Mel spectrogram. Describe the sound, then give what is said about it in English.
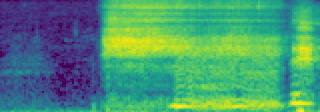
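A long, breathy yawn from afternoon tiredness, drawn out for about a second with a faint voiced groan, then ending in a short, sharp exhale. “Not me yawning.”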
